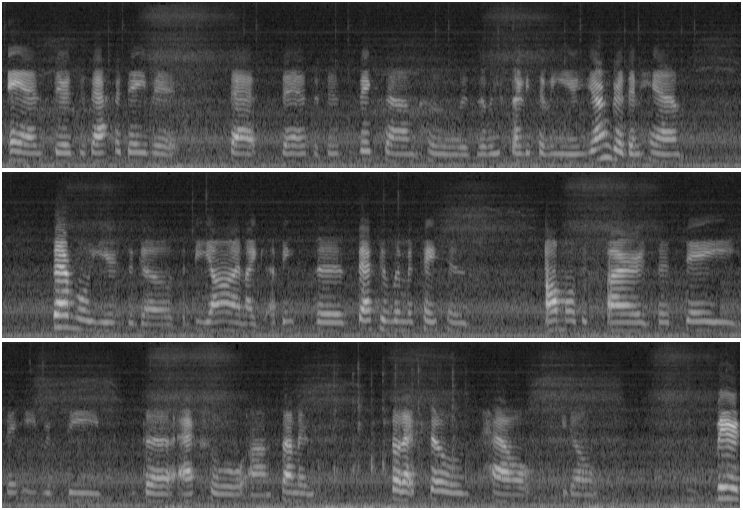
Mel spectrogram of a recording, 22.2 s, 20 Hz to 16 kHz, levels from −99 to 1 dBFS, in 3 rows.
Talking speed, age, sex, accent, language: 125 wpm, 30-49, female, American, English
